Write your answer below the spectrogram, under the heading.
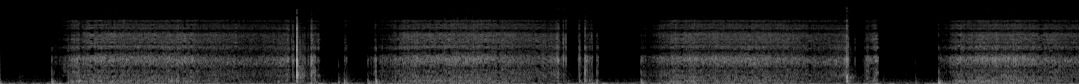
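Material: Kinetic sand.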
